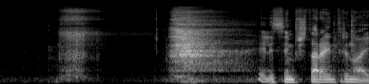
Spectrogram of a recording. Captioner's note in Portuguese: suspira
